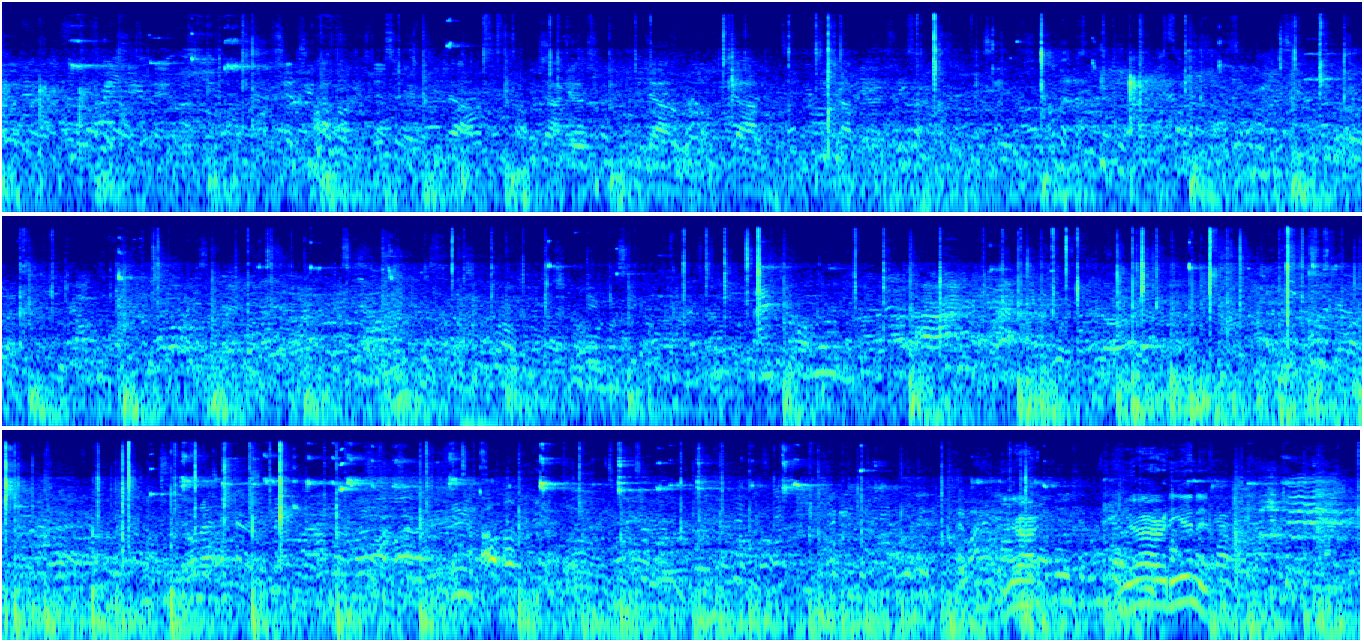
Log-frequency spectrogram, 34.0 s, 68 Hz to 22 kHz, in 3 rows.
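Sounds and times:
chatter of voices: 0:00.0 - 0:33.9.

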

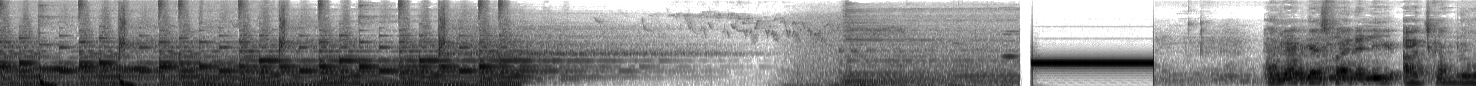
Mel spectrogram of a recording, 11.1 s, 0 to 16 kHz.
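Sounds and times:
background music: 0:00.0 - 0:07.7
electronic beep: 0:07.8 - 0:08.7.

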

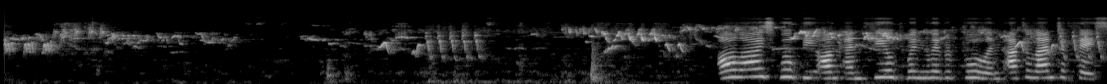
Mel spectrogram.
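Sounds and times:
birds chirping and trilling: 0:00.0 - 0:11.0.

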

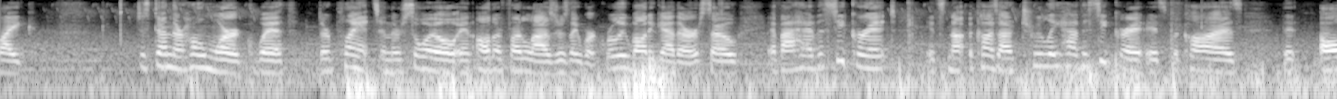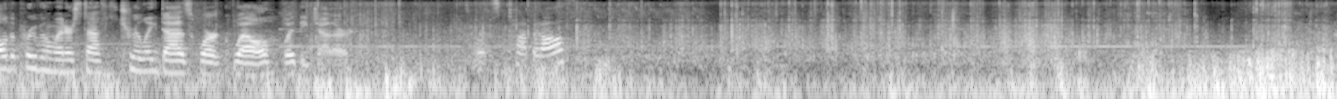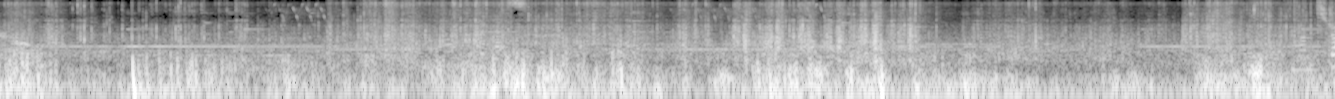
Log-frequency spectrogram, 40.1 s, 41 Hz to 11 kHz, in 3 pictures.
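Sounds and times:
plastic bag crinkling: 0:16.3 - 0:40.0.

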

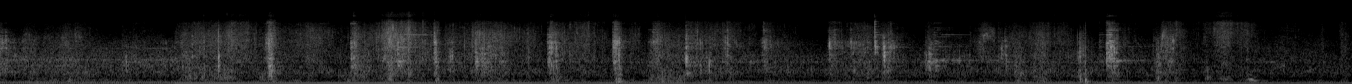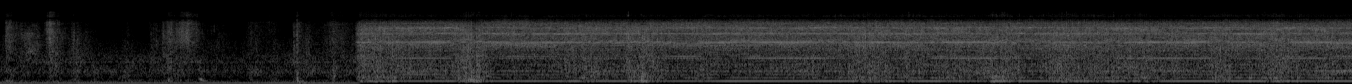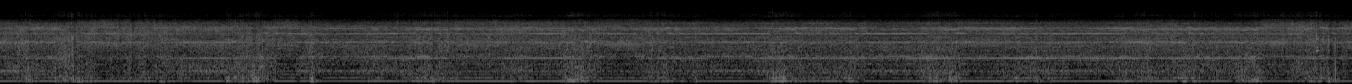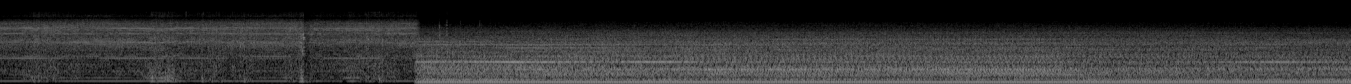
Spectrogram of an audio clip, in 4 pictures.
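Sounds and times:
rake scraping wood-chip mulch: 0:00.0 - 0:14.4, 0:15.1 - 0:54.0
string trimmer cutting grass: 0:01.7 - 0:12.6, 0:17.0 - 0:54.0.

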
